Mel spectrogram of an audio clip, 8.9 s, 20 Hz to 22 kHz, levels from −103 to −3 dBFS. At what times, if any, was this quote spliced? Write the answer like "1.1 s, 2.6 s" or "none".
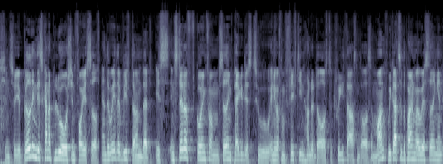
none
